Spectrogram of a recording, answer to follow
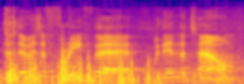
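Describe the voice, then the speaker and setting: A man's voice: high voice, expressive, moderate pace. A man reading a formal proclamation in a stately town crier manner, on a very noisy, windy outdoor recording. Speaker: official reading the Mayor's proclamation.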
